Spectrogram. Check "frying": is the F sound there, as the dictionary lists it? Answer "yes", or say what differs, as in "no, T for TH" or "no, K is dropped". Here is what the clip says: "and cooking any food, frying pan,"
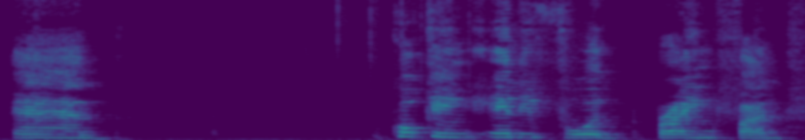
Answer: no, P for F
